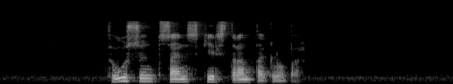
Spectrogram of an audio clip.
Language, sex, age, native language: Icelandic, male, 30-39, Icelandic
